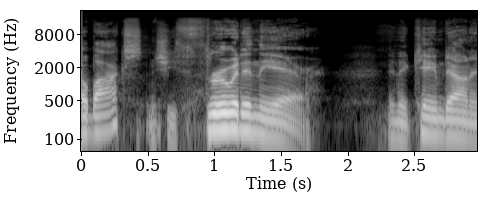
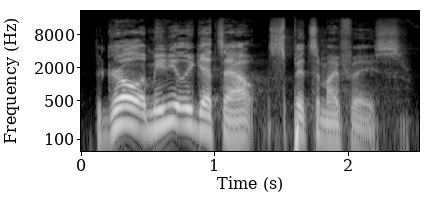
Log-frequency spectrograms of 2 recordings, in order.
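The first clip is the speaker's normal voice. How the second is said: ordinary talk, nothing marked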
